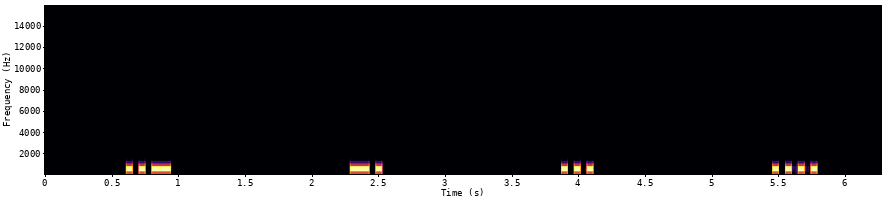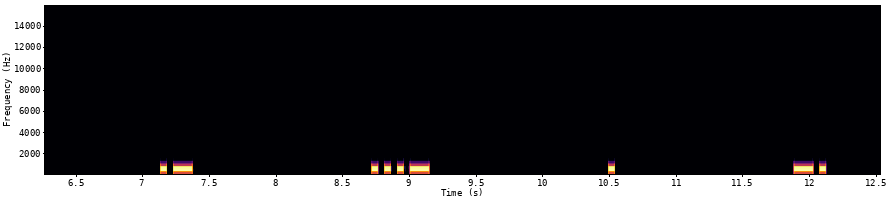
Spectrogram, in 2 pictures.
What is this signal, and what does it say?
Morse code, heard as a keyed tone, about 25 wpm, spaced as for 6 wpm, 600 Hz. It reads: UNSHAVEN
